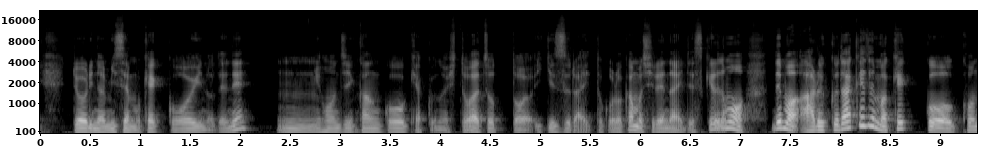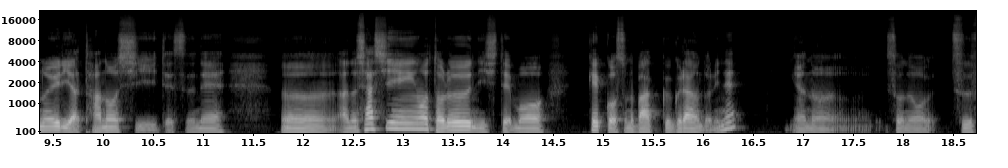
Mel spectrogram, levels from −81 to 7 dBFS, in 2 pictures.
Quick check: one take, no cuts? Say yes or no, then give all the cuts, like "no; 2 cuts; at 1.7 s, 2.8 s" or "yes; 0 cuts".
yes; 0 cuts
